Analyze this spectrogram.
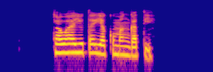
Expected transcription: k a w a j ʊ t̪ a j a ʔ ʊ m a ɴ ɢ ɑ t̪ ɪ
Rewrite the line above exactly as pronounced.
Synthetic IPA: k a w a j ʊ t̪ a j a k ʊ m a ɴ ɢ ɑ t̪ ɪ

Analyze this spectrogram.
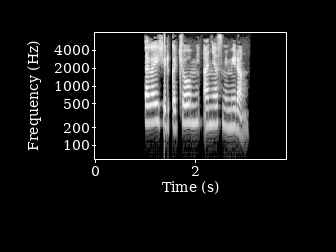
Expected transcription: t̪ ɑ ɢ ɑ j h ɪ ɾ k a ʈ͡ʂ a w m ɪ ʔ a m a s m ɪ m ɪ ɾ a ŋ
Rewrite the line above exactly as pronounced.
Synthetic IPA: t̪ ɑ ɢ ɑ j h ɪ ɾ k a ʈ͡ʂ a w m ɪ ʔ a ɲ a s m ɪ m ɪ ɾ a ŋ

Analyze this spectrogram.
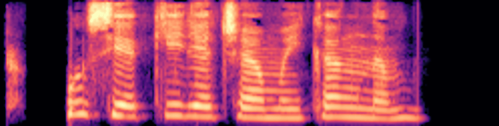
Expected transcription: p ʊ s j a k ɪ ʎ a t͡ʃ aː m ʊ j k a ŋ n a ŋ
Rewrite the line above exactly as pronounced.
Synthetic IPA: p ʊ s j a k ɪ ʎ a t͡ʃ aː m ʊ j k a ŋ n a m

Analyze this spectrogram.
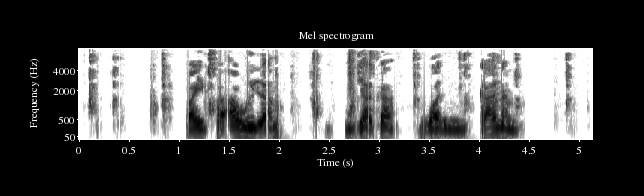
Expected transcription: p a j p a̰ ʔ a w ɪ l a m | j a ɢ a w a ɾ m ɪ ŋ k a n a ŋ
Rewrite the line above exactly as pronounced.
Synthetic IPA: p a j p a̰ ʔ a w ɪ l a m | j a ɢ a w a ɾ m ɪ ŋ k a n a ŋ

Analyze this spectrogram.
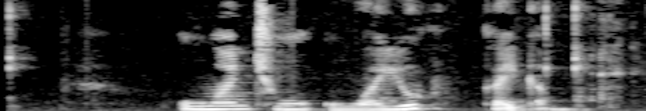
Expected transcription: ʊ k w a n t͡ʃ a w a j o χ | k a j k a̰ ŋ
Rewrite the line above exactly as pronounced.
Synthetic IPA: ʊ w a n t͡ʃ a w a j o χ | k a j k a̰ ŋ

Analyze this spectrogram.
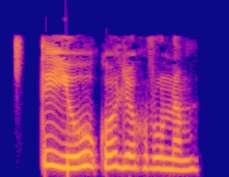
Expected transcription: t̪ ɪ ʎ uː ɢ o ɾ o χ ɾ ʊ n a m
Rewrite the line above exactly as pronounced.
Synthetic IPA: t̪ ɪ j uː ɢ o ʎ o χ ɾ ʊ n a m

